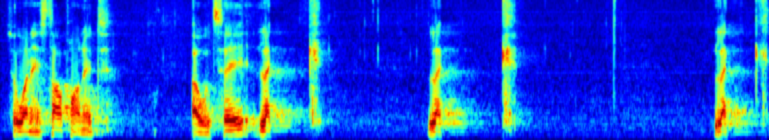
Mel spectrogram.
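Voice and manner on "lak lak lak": stopping with a slight breathy release on final k. Showing a learner how to stop on the word: breathy release on final k. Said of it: "block the air and then release a tiny bit of air".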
